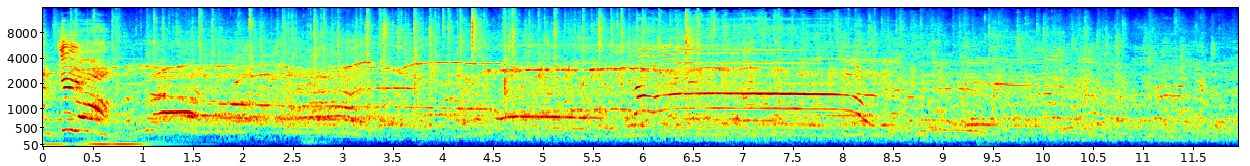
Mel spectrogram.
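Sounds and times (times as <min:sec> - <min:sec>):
crowd talking and calling out: 0:00.0 - 0:03.0.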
